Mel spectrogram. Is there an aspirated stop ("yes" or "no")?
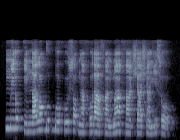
no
